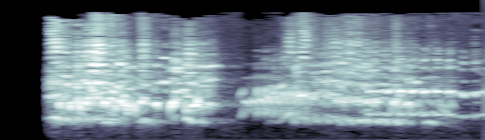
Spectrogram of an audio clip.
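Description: Wild turkey tom gobbling twice: a loud, rapid rattling gobble, then a second, slightly quieter one.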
